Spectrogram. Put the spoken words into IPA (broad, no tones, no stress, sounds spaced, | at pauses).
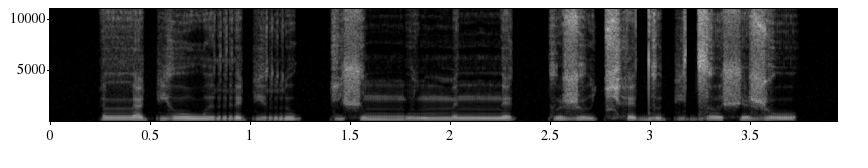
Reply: lː a pʲ oː w ɯ r ɛ pʲ o r u kː i ʃ ɯ mː u l mː ɛ nː ɛ kː ɯ ʐ ɯ u̯ t͡ɕʰ ɛ d ɯ pʲ e d͡z ɤ ʃ e ʐ o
